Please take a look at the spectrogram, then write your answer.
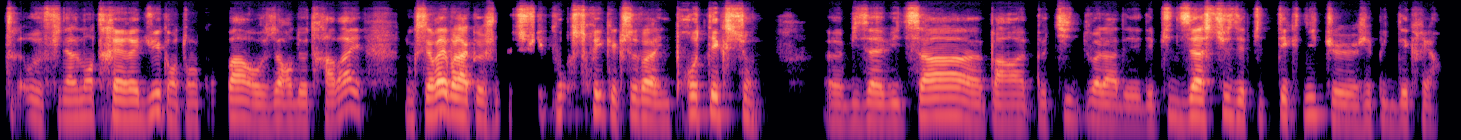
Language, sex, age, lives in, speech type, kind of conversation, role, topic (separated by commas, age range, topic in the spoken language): French, male, 35-39, France, conversation, podcast, guest, Comment organises-tu tes week-ends pour récupérer ?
